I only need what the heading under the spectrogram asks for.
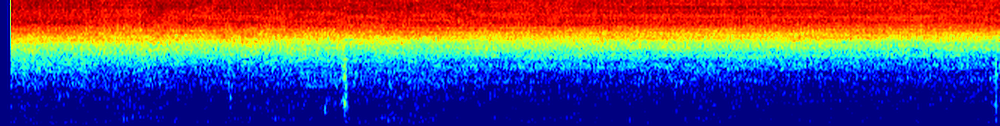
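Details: Two eastern diamondback rattlesnakes rattling together. The sound is a dense, continuous high buzzing hiss that stays steady and unbroken throughout.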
